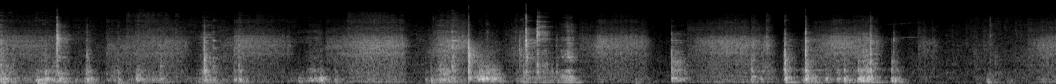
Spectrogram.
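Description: Rear wheel and brake caliper of a Honda CBR motorcycle sliding out of the swing arm, heard as close scraping, rubbing and knocking clatter in irregular bursts.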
